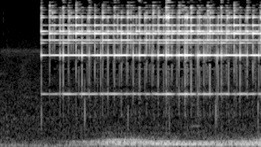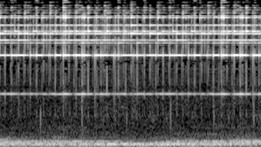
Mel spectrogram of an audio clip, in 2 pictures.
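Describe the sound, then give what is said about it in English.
A bell starts ringing abruptly and keeps ringing steadily for several seconds, a bright metallic trill over a low rumbling background. “Ring the bell.”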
